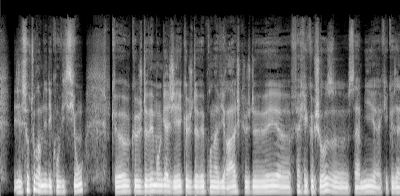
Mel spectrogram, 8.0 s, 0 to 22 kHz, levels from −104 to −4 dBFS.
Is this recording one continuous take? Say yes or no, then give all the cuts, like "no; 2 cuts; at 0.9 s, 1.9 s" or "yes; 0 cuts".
no; 1 cut; at 2.2 s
